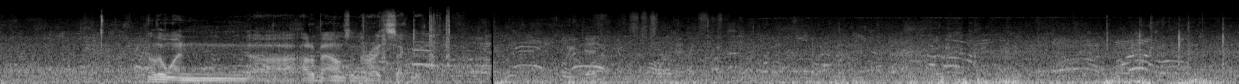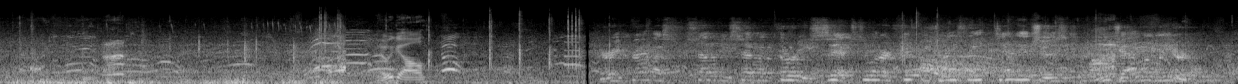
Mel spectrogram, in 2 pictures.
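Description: Voices of spectators chatter nearby outdoors.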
